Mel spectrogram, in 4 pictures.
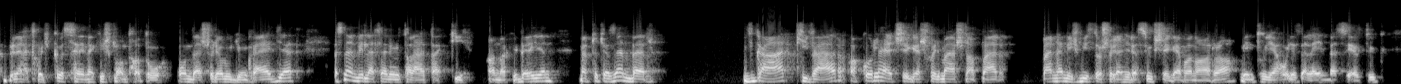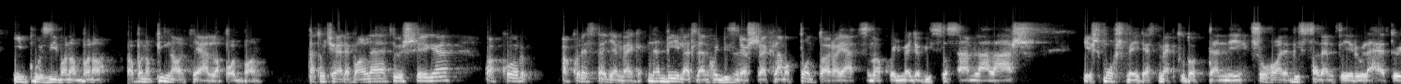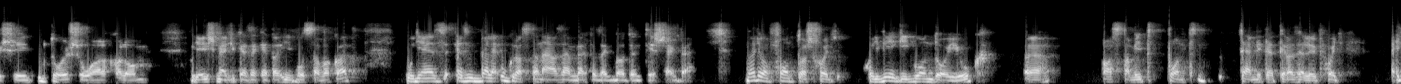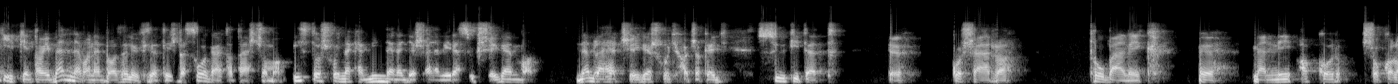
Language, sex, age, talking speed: Hungarian, male, 20-39, 155 wpm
